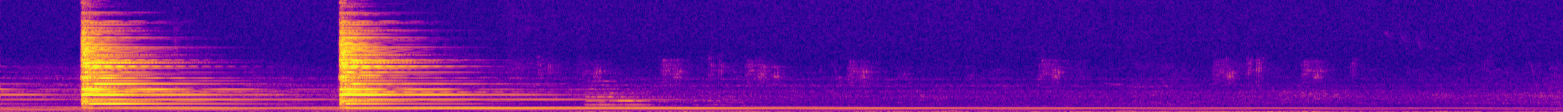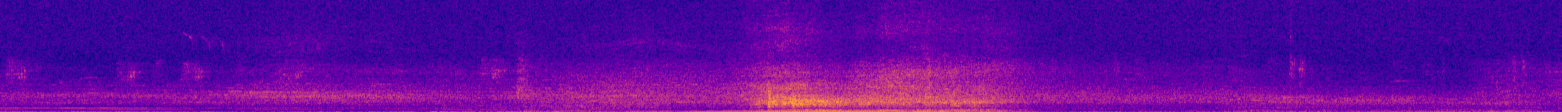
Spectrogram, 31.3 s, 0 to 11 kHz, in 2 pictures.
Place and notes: In the evening at the Saint-Willibrord church of Wilwerwiltz. In the distance the salarm signal of the closing train way gate, then an approaching train. Then the 19.00 church bells finished by the distant signal horn of the train, a car passing by another train arriving and a boy walking along whistling.
Wilwerwiltz, Kirche, Glocken
Abends bei der Sankt-Willibrord-Kirche in Wilwerwiltz. In der Ferne das Warnsignal der sich schließenden Bahnschranke, dann ein sich nähernder Zug. Dann um 19 Uhr die Kirchenglocken, schließlich das ferne Signal des Zuges. Ein Auto fährt vorbei, ein weiterer Zug kommt an und ein Junge spaziert pfeifend vorbei.
Die Kirche ist Teil des regionalen Kiischpelter Pfarrverbands.
Wilwerwiltz, église, cloches
Le soir à l’église Saint-Willibrord de Wilwerwiltz. On entend dans le lointain le signal d’alerte d’un passage à niveau qui se ferme puis le train qui approche.
4 August, ~14:00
